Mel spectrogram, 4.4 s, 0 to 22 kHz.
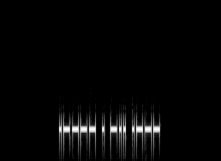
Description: Morse code, heard as a keyed tone, about 27 wpm, 700 Hz. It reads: 1EDJ
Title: Four Challenging Letter-Number Combinations 28wpm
